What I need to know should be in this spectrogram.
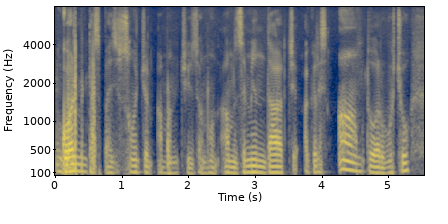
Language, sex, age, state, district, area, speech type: Kashmiri, male, 18-30, Jammu and Kashmir, Baramulla, rural, spontaneous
